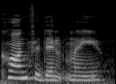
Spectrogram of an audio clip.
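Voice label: "confidently", American English; pronunciations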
